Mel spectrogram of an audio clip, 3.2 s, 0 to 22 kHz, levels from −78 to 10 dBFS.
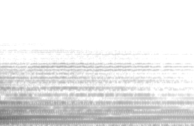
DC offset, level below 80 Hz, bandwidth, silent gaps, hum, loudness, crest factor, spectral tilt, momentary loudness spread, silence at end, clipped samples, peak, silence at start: under 0.1%; -62 dBFS; 8 kHz; none; none; -41 LUFS; 18 dB; -8.5 dB/octave; 15 LU; 0 s; under 0.1%; -20 dBFS; 0 s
